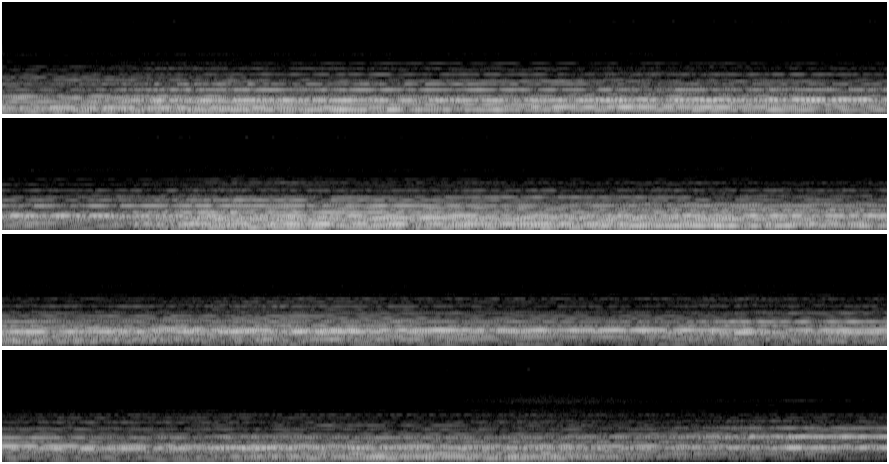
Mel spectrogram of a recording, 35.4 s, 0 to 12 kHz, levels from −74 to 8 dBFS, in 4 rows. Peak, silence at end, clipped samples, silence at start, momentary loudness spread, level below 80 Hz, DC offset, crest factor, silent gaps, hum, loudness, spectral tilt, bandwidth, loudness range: -6 dBFS; 0 s; under 0.1%; 0 s; 7 LU; -38 dBFS; under 0.1%; 16 dB; none; none; -22 LUFS; -13 dB/octave; 2.9 kHz; 6 LU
